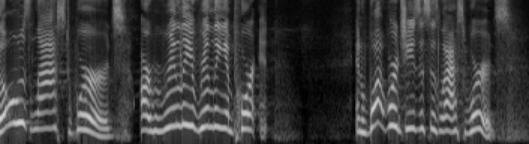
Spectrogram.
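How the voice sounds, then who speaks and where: At a very slow pace, a woman with an extremely high pitch speaks with lively intonation. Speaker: preacher. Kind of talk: sermon. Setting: church.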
